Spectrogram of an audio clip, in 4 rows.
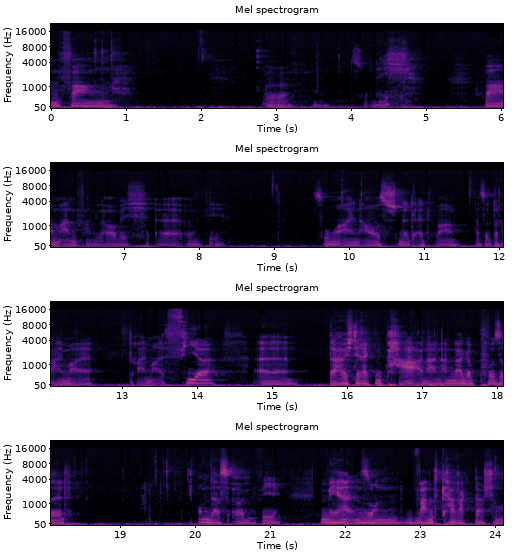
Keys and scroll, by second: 22.2 alt+Tab.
